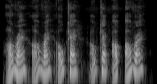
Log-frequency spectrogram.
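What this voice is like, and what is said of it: Imitates another person's voice. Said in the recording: “that's my Denzel Washington impression”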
